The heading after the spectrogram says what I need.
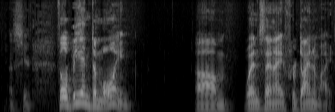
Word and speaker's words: Des Moines: heading down and we will be landing in desmon in uh 20 minutes yeah desmon it's pronounced De Moine and if you're from there and you say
